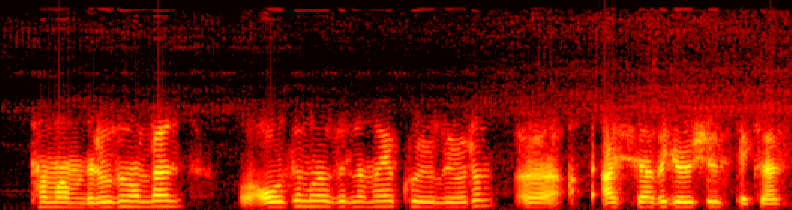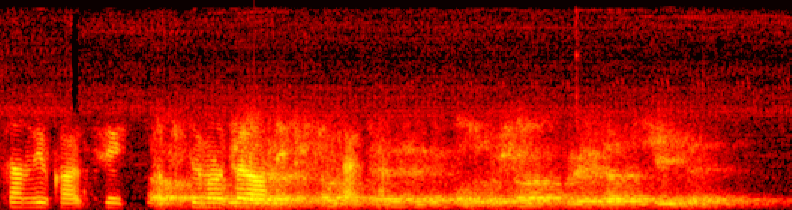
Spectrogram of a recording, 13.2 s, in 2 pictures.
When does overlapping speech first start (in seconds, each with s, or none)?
7.8 s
